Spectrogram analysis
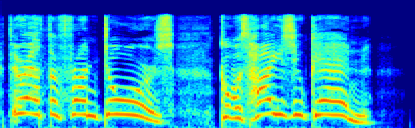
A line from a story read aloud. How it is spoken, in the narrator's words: People in Erudite blue shouting things at each other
